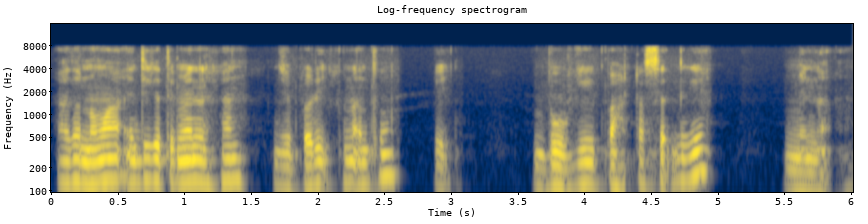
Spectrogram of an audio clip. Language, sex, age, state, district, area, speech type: Santali, male, 30-45, West Bengal, Jhargram, rural, spontaneous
